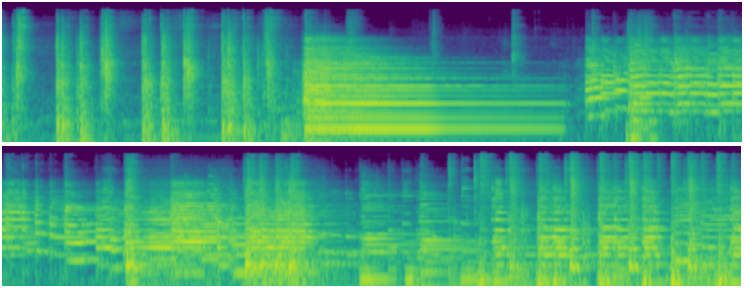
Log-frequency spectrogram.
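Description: Live rock band opening a song. First come sharp stop-time hits with the drums, then one long held chord rings out and fades for about four seconds. Near the middle the full band comes in at tempo, with electric guitar, bass, drums and violins.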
